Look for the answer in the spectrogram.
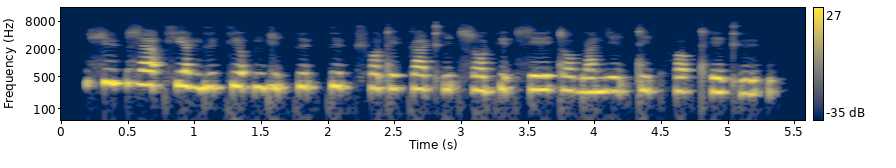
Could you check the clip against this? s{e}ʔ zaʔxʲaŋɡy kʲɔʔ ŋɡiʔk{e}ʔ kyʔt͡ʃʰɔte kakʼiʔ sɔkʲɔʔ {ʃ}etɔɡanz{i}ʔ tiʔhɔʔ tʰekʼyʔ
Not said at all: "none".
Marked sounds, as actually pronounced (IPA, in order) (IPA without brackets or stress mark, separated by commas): y, y, s, i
